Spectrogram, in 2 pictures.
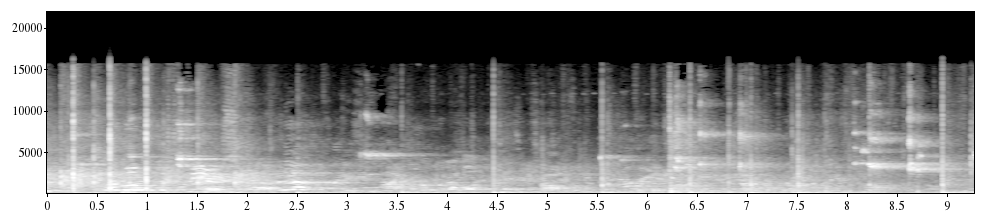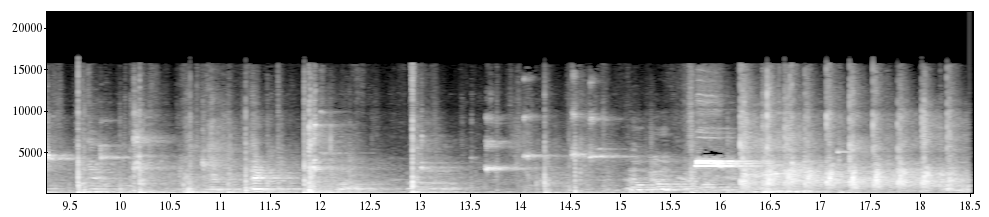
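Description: Basketballs bouncing on a hardwood gym floor during a game, with short sharp thuds, among the overlapping voices of players and spectators in the echoing gym.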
